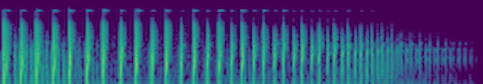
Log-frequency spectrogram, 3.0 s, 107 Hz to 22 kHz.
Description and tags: Verre Sur Béton Rebonds 1
ambient, misc, noise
